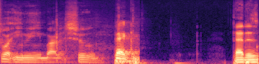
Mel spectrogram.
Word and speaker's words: SHU: say shoe program. To those of y'all that don't know, he don't mean actual shoes. Up in prison, the shoe is spelled SHU, meaning special housing unit.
